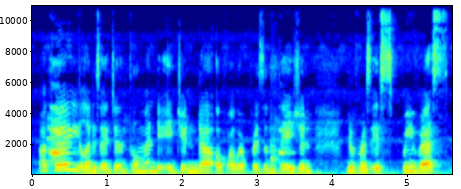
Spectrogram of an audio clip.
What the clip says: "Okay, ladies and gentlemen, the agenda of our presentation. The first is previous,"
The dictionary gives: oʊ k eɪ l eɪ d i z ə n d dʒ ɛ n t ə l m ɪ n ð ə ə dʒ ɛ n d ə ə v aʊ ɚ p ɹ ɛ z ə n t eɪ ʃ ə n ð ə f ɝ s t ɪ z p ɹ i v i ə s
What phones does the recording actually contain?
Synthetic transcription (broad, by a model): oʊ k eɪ l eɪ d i s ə n dʒ ɛ n t ə l m ɪ n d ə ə dʒ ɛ n d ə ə f aʊ ɚ p ɹ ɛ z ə n t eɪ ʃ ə n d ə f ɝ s ɪ s p ɹ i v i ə s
